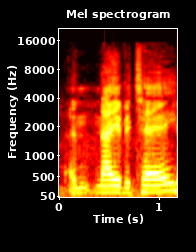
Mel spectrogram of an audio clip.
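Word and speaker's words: naïveté: Naivete.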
